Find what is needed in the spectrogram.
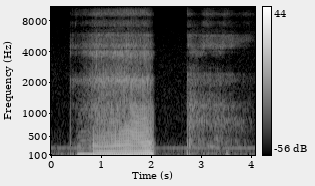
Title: More snoring mastiff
